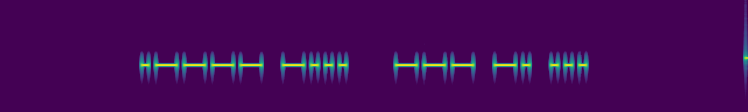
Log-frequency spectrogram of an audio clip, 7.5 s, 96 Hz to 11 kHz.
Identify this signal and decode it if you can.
Morse code, heard as a keyed tone, about 17 wpm, 700 Hz. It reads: 1B ONS
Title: Field Day Exchanges Encore - 17wpm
